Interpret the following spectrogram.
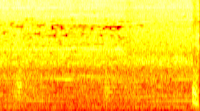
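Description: Angle grinder disc grinding through a tack weld on a motorcycle exhaust muffler: a steady grinding hiss over a constant motor whine. The weld is being ground off so the muffler can be taken apart.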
